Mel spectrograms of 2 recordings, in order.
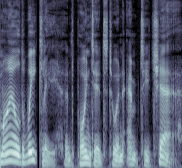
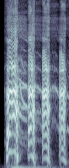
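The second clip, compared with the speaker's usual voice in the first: cruel laugh; 7 dB louder than usual. A narrator's reading. Villain laughs.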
